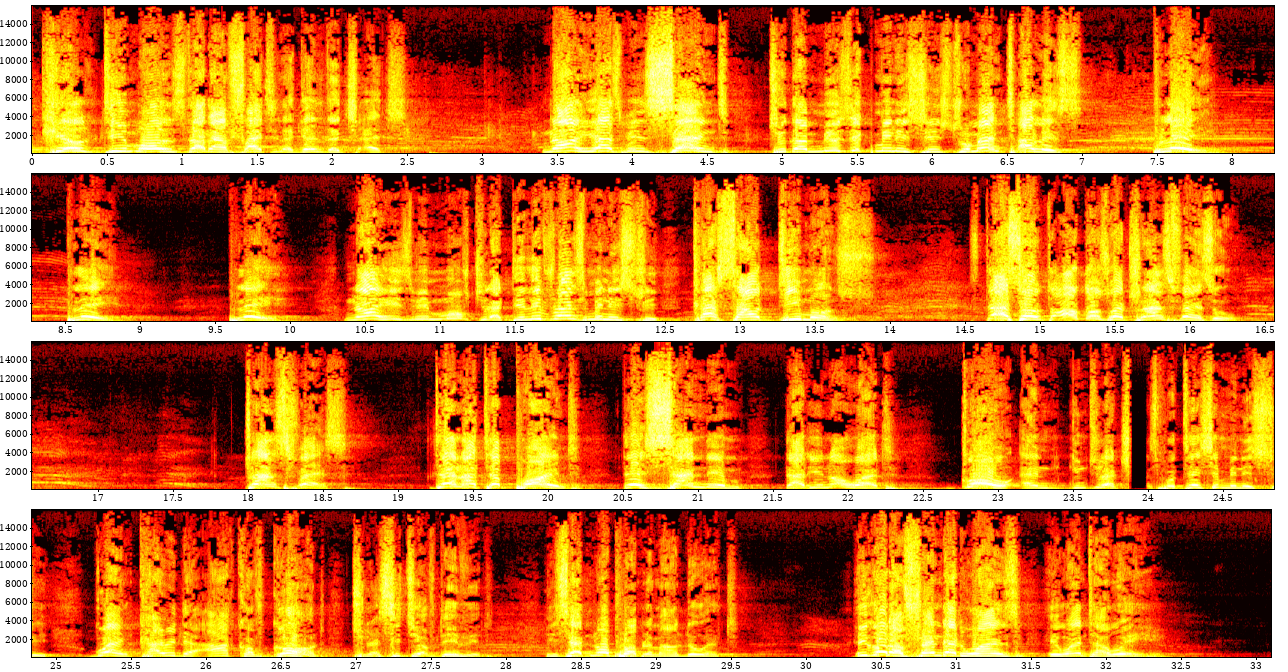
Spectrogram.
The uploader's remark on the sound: Preached at the UK DaniePaul Conference 2022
